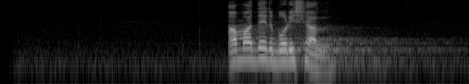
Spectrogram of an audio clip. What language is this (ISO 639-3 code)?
ben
